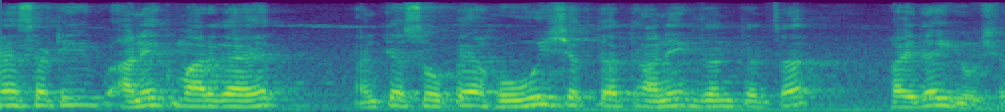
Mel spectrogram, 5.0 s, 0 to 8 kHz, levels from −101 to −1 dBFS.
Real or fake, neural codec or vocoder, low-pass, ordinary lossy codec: real; none; 7.2 kHz; AAC, 48 kbps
